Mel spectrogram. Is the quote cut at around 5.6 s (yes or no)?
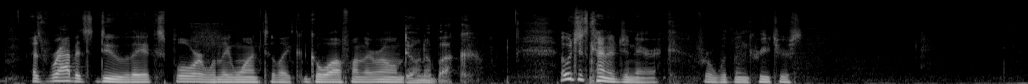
no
